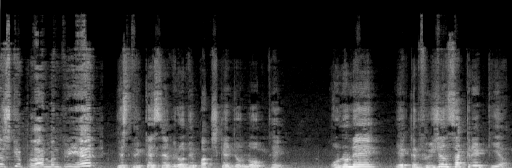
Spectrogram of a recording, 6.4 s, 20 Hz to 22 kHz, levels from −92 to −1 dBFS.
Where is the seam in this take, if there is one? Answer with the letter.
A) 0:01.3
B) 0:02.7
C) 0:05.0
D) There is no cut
A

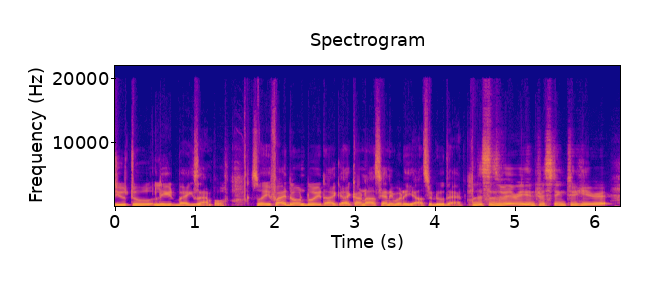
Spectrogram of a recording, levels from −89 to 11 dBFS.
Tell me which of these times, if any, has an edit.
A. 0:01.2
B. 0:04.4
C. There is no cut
B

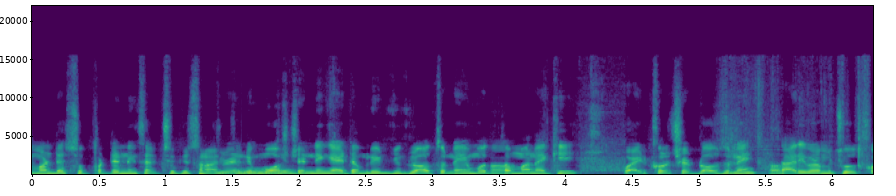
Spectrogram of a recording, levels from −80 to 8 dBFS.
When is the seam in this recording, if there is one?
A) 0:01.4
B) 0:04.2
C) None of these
A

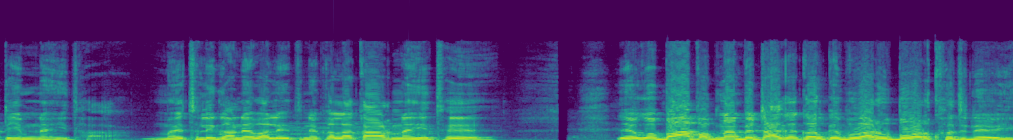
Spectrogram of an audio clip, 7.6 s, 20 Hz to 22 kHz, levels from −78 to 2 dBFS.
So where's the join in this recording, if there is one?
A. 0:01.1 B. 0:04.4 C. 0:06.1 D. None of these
B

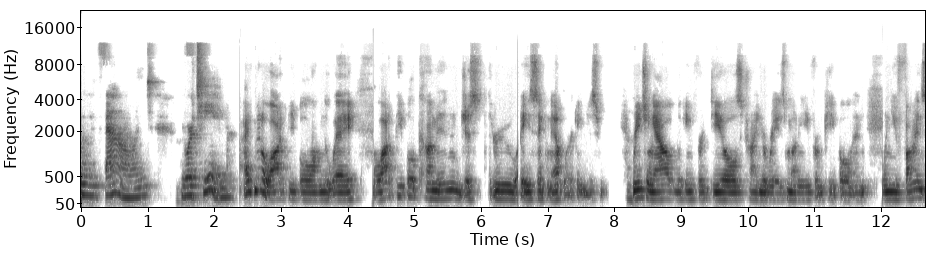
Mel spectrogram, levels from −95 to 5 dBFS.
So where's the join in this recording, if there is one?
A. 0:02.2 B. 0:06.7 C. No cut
A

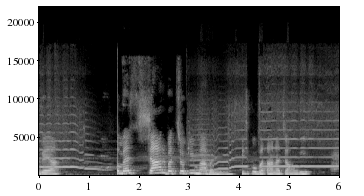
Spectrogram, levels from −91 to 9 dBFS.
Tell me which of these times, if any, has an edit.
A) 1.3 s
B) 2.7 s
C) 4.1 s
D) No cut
C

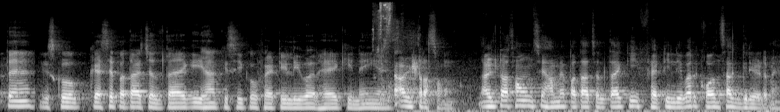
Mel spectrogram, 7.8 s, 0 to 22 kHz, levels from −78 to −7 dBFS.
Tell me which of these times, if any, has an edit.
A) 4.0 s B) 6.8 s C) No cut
A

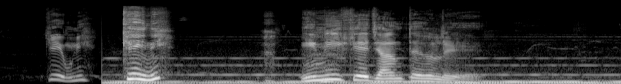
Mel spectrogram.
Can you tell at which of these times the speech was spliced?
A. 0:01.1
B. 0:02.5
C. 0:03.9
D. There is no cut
A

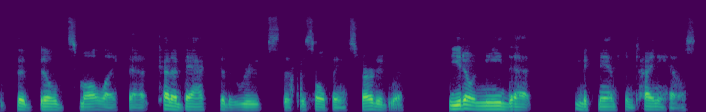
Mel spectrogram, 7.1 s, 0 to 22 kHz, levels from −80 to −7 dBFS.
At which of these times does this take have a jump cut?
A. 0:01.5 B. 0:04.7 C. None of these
A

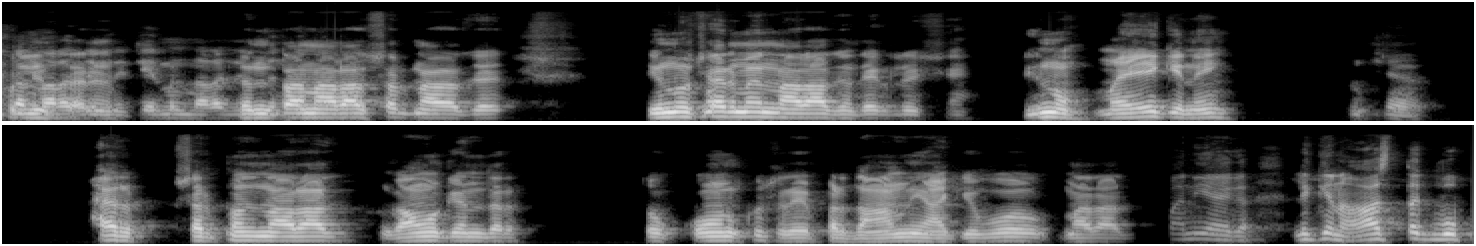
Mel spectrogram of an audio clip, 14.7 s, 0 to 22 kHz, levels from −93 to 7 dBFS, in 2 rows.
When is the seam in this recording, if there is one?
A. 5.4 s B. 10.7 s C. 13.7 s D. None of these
C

